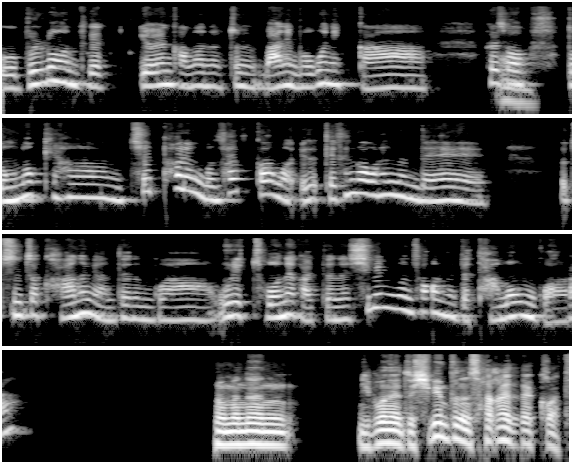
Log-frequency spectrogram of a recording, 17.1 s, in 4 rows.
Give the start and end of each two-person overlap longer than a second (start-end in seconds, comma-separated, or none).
none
